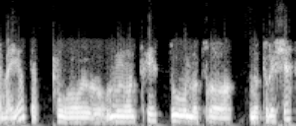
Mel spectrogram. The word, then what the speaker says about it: Mayotte: Et je disais tout le temps, c'est Mayotte, pas Mayotte.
